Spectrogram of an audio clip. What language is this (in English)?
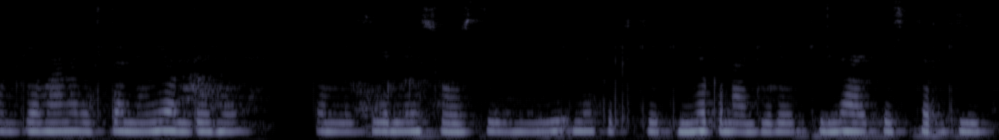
Dogri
